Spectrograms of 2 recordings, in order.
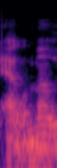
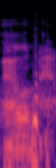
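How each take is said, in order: First: The final syllable is said plainly. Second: The final syllable is sharply emphasized. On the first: "like Alamo the battle" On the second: "but you stubbed your toe at the end"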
